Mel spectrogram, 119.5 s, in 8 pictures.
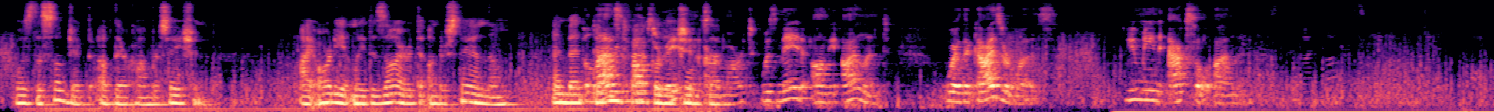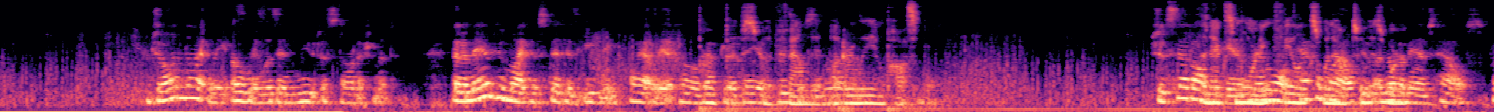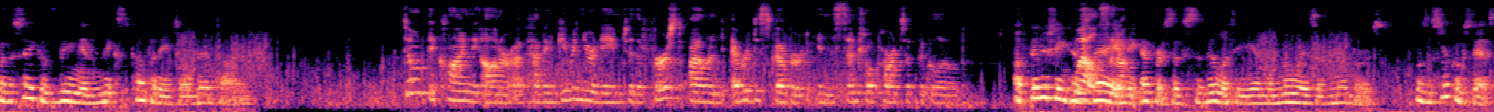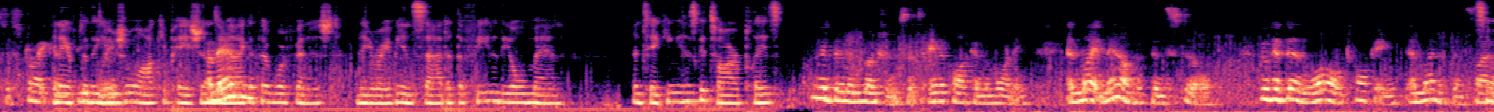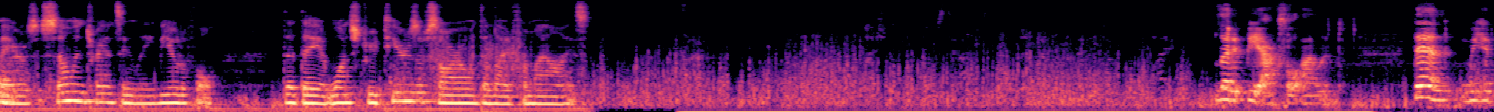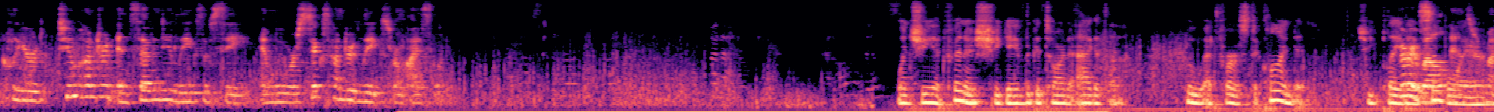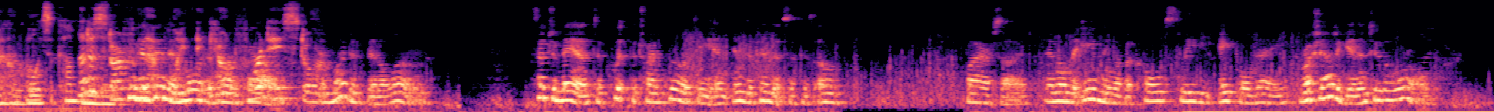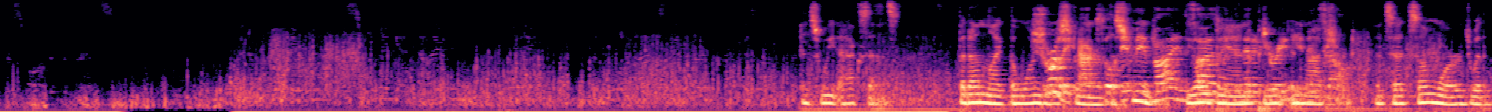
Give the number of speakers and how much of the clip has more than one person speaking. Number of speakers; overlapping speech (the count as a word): four, about 25%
